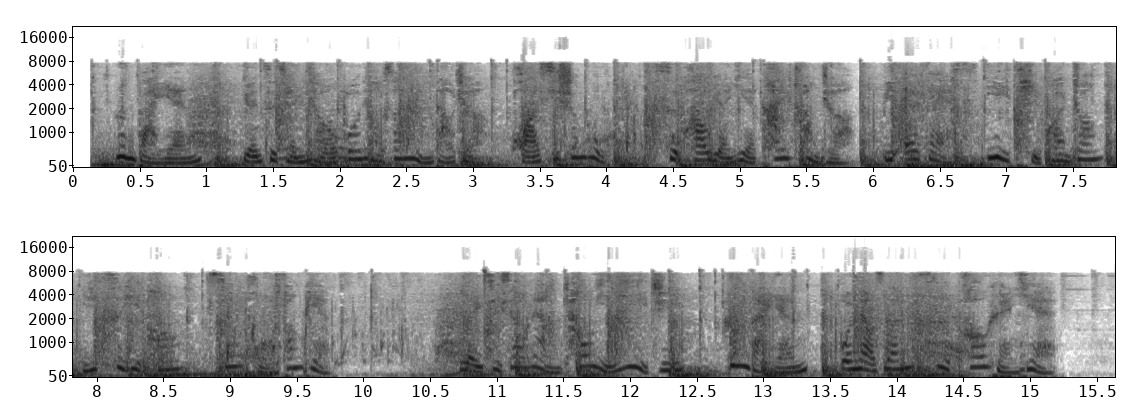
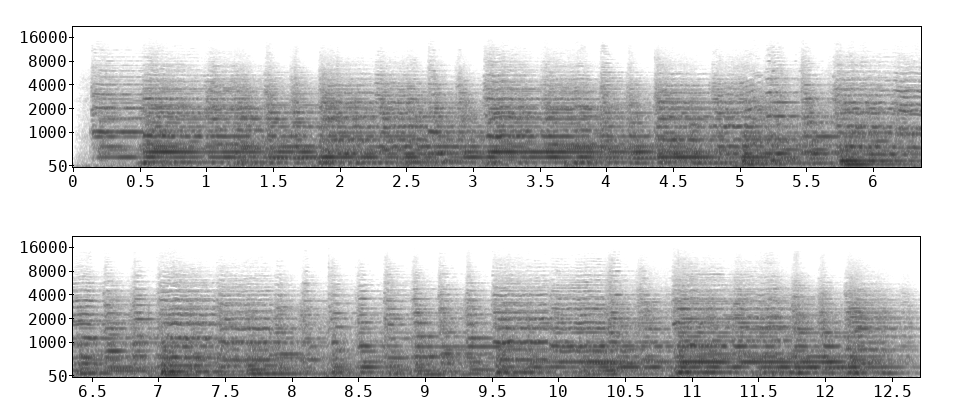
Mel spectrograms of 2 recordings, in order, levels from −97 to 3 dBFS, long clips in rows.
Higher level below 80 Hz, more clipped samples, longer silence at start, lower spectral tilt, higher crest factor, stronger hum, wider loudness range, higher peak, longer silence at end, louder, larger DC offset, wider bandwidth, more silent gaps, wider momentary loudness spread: first, -18 dBFS vs -46 dBFS; neither; about the same, 0.15 s vs 0.15 s; second, -5 dB/octave vs -8 dB/octave; about the same, 12 dB vs 16 dB; neither; about the same, 2 LU vs 3 LU; first, 0 dBFS vs -8 dBFS; first, 0.45 s vs 0 s; first, -12 LUFS vs -25 LUFS; neither; about the same, 8.8 kHz vs 8 kHz; neither; about the same, 5 LU vs 6 LU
